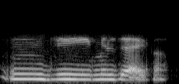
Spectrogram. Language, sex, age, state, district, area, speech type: Urdu, female, 30-45, Uttar Pradesh, Lucknow, urban, conversation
